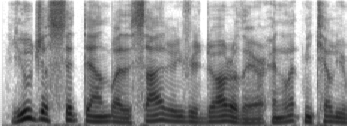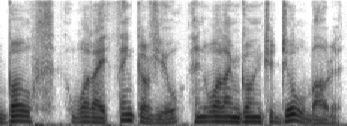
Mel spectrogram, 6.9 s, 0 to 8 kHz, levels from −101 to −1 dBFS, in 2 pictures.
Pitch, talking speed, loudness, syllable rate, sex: 110 Hz, 260 wpm, -17 LUFS, 5.2 syllables/s, male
